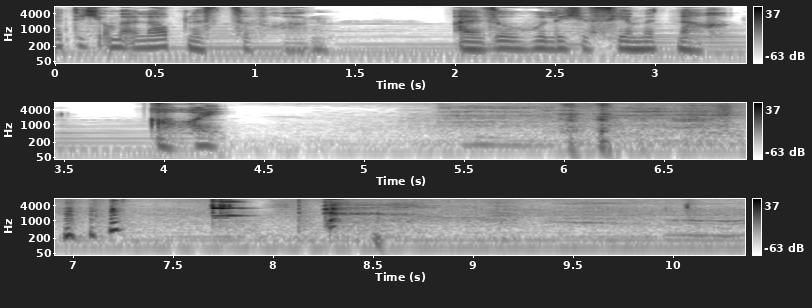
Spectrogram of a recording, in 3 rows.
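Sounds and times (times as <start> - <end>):
speech: 0.0 - 1.4, 2.0 - 4.4
glasses of sparkling wine clinking in a toast: 7.7 - 8.1.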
